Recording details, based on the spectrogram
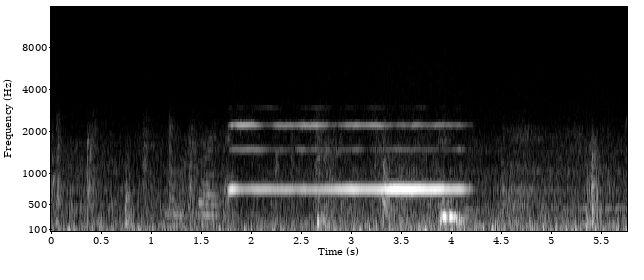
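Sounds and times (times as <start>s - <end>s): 
synth lead melody: 1.7s - 4.3s.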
